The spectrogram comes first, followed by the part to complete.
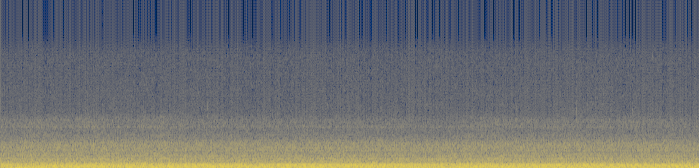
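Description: A car's engine and tyre noise heard from inside the cabin while driving, a steady low drone.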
